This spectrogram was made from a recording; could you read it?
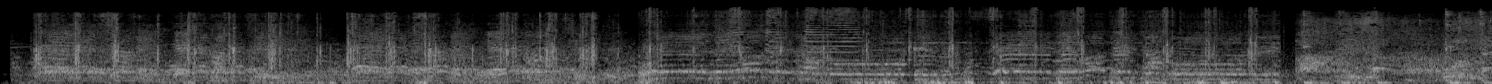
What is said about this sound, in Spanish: En las islas, algunas de las proclamas que se escuchaban era España no se vende, elecciones queremos decidir o Pedro Sánchez a prisión.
